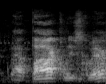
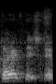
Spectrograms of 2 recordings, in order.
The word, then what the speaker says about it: Barclay Square: Yes, There's quite a few lobbed on him last week with their knockout tip, Barclay Square. I keep saying Berkeley Square, but it is Barclay, the pronunciation.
